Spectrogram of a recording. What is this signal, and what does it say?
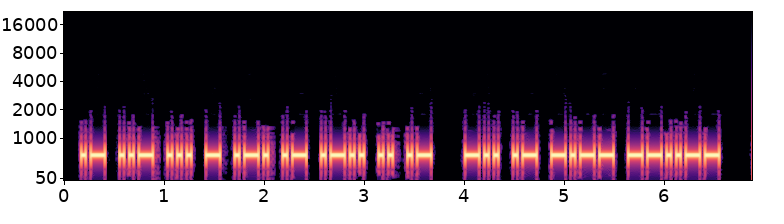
Morse code, heard as a keyed tone, about 25 wpm, 600 Hz. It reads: AUSTRALIA DAY,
